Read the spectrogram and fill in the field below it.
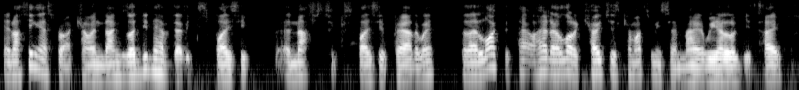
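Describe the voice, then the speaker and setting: A man's voice: medium pitch, quick pace, hardly any pauses, fairly bright tone, no echo. A man in his fifties with an Australian accent, a podcast guest telling stories casually, rambling and often repeating and restarting his words. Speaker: podcast guest, former rugby league player. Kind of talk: casual storytelling. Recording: dull, dry sound.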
